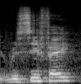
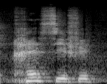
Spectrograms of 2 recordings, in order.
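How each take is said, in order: First: "Recife" with an English R, ending in "fay"; English pronunciation. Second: "Recife" as "heh-SEE-fee"; Portuguese pronunciation. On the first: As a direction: say "Recife" as "reh-SEE-fay". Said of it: "in English". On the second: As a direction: start "Recife" on a rough H, end in "fee". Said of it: "in Portuguese". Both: Shown as a demonstration.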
